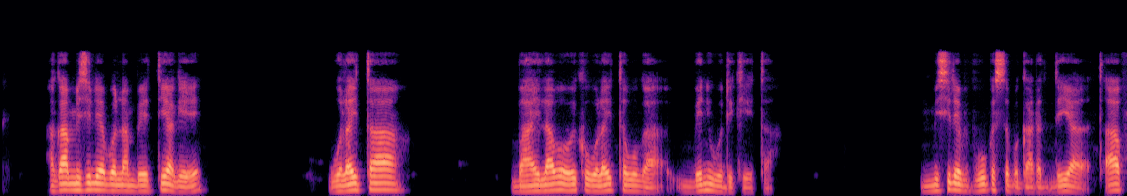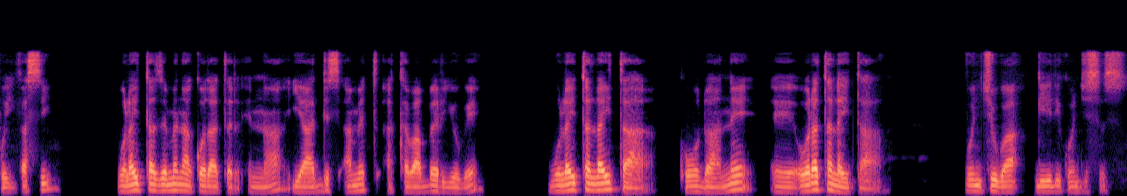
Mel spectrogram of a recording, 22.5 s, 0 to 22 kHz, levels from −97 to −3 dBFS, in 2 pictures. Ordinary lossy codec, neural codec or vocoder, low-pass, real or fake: Opus, 64 kbps; codec, 16 kHz in and 24 kHz out, 1 kbps, XY-Tokenizer; 7.2 kHz; fake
